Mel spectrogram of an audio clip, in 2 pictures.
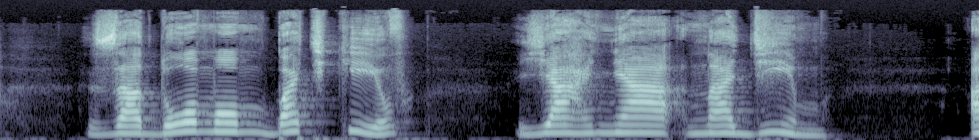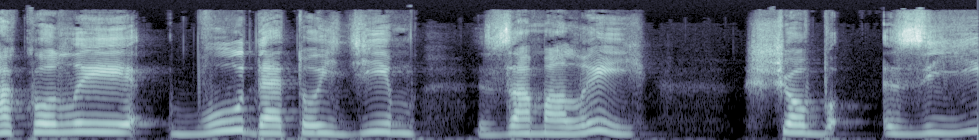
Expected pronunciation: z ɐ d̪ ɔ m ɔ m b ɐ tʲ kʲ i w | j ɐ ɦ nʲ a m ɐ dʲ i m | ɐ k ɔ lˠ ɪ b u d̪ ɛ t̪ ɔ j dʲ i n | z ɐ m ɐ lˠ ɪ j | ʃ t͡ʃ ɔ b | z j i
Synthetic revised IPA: z ɐ d̪ ɔ m ɔ m b ɐ tʲ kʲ i w | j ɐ ɦ nʲ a n ɐ dʲ i m | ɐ k ɔ lˠ ɪ b u d̪ ɛ t̪ ɔ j dʲ i m | z ɐ m ɐ lˠ ɪ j | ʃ t͡ʃ ɔ b | z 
